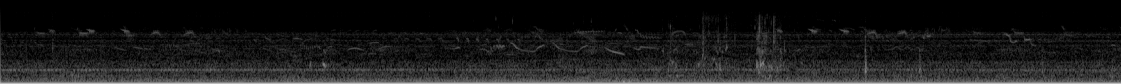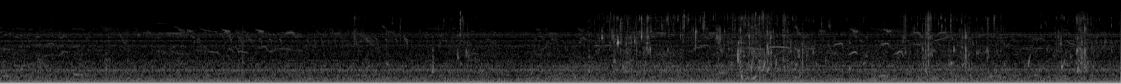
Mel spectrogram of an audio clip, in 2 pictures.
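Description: A hooked fish thrashing and splashing at the surface while being played on a rod, with a run of sharp splashes near the end. Birds chirp throughout over a steady hum.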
